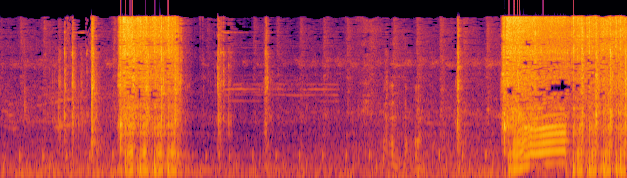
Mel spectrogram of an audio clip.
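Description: Pneumatic impact wrench tightening a truck's wheel nuts, in two loud bursts: a short one about a second in and a longer one near the end that opens with a rising whine as the air motor spins up.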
